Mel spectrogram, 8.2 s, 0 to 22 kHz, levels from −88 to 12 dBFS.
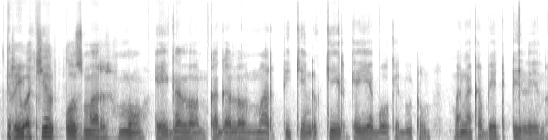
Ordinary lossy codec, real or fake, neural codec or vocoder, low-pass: none; fake; codec, 44.1 kHz, 2.6 kbps, SNAC; none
